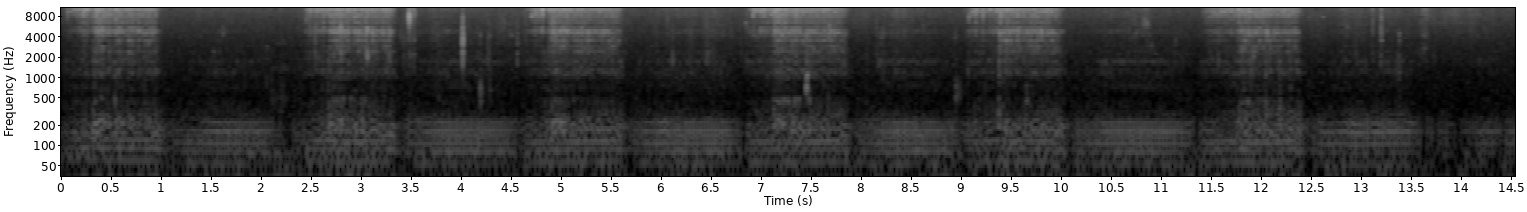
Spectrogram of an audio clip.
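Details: Sustained purring from Polina, a British Shorthair mother cat hugging and nursing three three-day-old kittens; a low buzzing rumble with regular breathy surges, about seven even cycles, each near two seconds long.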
